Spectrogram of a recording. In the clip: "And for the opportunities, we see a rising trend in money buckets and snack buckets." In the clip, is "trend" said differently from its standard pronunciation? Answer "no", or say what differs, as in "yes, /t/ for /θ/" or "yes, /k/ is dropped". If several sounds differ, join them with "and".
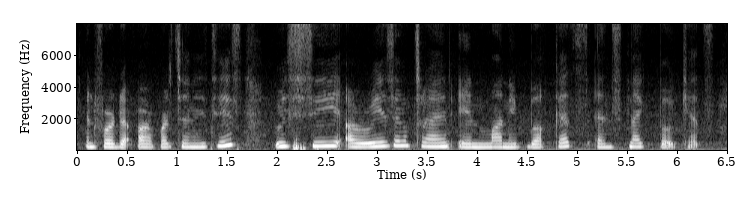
yes, /d/ is dropped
